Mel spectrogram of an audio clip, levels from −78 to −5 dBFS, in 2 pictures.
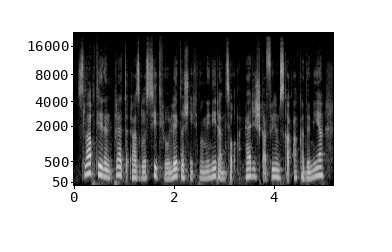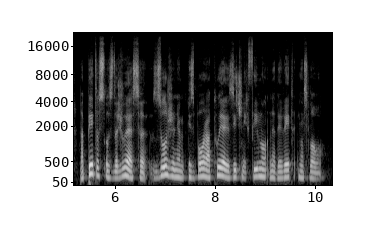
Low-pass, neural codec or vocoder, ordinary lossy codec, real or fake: none; codec, 44.1 kHz, 2.6 kbps, SNAC; none; fake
